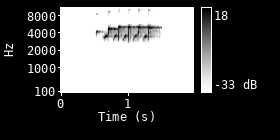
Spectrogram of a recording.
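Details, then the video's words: European goldfinch clean song (canto limpio): one second of rapid, liquid twittering with tightly packed high chirps and slurs, crisp and bright against silence. "Cante de jilguero (canto limpio)"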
